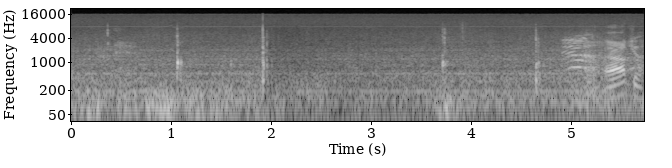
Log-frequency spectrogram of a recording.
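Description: A tennis ball is hit sharply with a racket.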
